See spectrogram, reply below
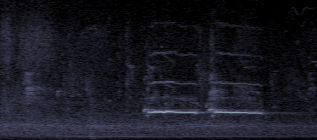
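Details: At Naro Moru River Lodge, Kenya, a Northern Fiscal (Lanius humeralis) gives a quiet lead-in then a pair of steady, pure whistles, each about half a second long, with a short break between them.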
